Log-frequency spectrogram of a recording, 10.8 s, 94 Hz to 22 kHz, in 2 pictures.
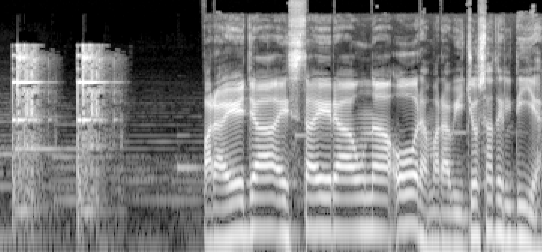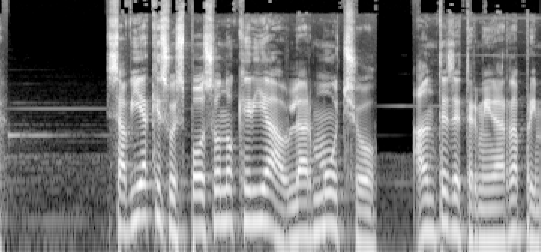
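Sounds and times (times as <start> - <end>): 
ice cubes clinking against a whisky glass: 0.1 - 1.2
speech: 2.0 - 5.6, 6.5 - 10.8.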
